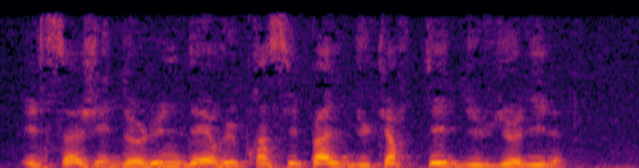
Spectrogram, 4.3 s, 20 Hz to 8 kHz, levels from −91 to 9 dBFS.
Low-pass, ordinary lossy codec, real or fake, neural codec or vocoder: 7.2 kHz; MP3, 64 kbps; real; none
